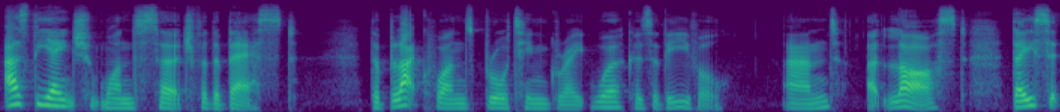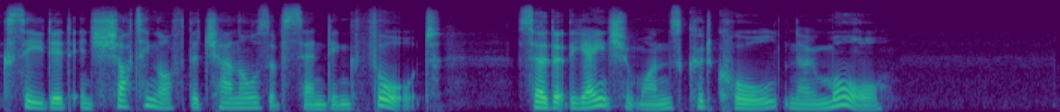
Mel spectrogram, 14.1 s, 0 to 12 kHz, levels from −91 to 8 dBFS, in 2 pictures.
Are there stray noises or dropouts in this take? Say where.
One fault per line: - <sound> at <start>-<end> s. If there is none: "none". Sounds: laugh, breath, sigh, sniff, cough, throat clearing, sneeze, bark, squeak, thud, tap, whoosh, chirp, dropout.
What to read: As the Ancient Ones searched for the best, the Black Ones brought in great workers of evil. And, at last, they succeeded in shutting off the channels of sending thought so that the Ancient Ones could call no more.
none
